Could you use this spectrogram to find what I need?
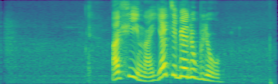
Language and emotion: Russian, positive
